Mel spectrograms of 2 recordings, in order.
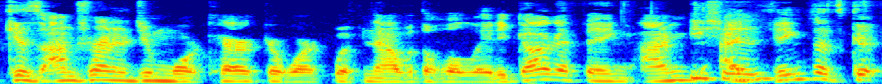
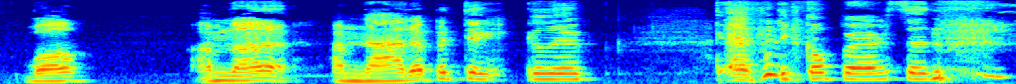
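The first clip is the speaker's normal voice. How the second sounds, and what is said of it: Put-on Swedish accent. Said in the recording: “I hate your fucking Swedish accent.”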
